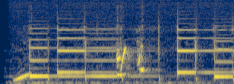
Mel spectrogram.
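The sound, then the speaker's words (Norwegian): A Skype call ringtone rings out in a few bright, harmonic tonal notes, the first sliding upward before holding steady, with short gaps between notes. “nå skal jeg ringe henne på Skype, så ser vi hvordan dette går.”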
